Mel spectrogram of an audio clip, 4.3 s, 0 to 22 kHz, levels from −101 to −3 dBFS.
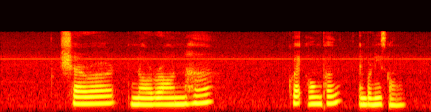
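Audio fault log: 2.66–4.31 s, time-stretched section: right through to the end the speech jumps to 1.8 times its pace with unchanged pitch, so it sounds rushed. Likely software squeezed it to fit a length, dropping short slices to keep pitch.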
